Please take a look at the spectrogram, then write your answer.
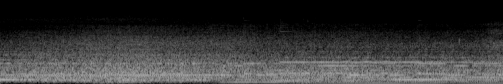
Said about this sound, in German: Du erblickst einen friedlichen, wunderbaren Strand mit einem schönen Meer. Der Rhythmus der Wellen vertieft deine Entspannung.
